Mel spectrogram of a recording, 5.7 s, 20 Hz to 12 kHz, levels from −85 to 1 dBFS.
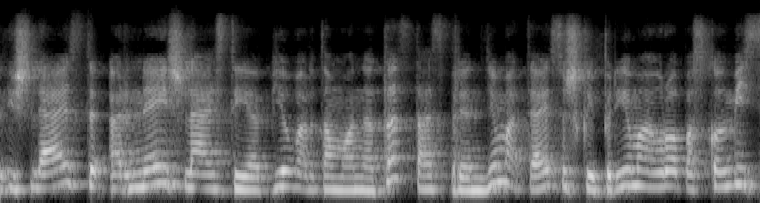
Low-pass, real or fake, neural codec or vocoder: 10.8 kHz; fake; codec, 24 kHz, 0.9 kbps, DualCodec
